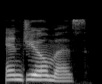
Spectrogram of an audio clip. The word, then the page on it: angiomas: British English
